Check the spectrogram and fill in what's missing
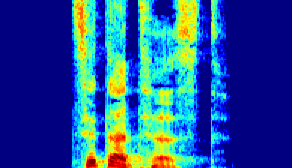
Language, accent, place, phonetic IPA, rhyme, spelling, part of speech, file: German, Germany, Berlin, [ˈt͡sɪtɐtəst], -ɪtɐtəst, zittertest, verb, De-zittertest.ogg
- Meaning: inflection of zittern: 1. second-person singular preterite 2. second-person singular subjunctive II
